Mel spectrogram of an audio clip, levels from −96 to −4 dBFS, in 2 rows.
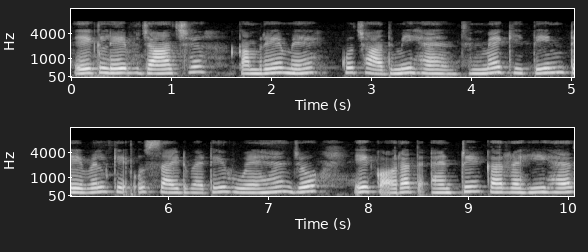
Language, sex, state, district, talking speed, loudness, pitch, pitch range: Hindi, female, Bihar, Gopalganj, 155 wpm, -22 LUFS, 235 Hz, 220-255 Hz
